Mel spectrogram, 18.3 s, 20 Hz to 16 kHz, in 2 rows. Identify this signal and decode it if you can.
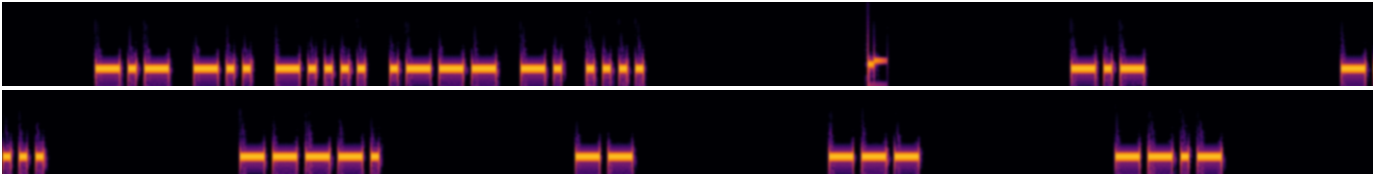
Morse code, heard as a keyed tone, about 22 wpm, spaced as for 9 wpm, 700 Hz. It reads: KD6JNH KB9MOQ
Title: USA Call Signs - 8x Character Spacing - 22wpm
